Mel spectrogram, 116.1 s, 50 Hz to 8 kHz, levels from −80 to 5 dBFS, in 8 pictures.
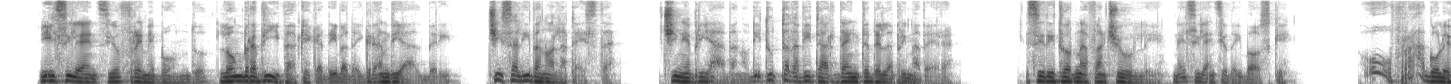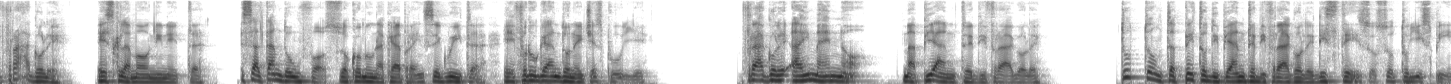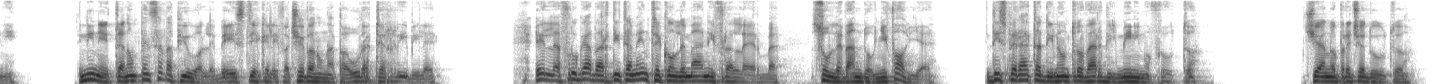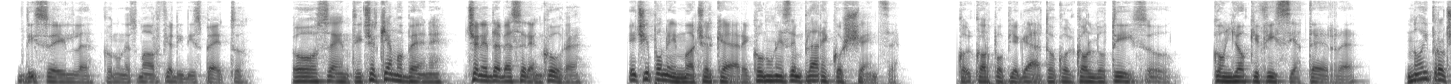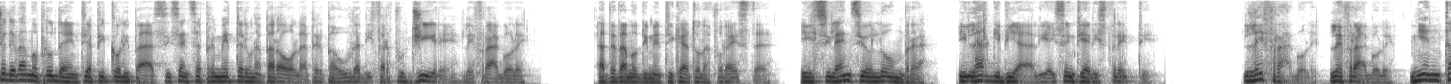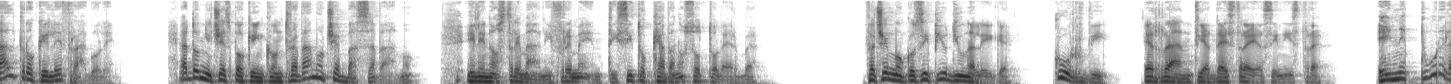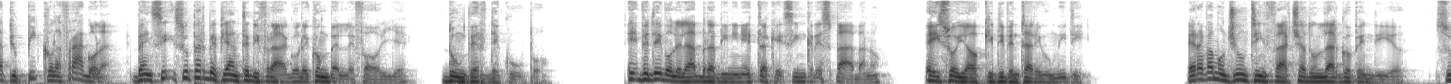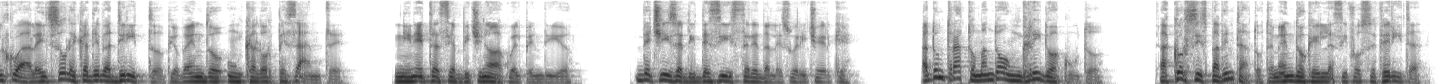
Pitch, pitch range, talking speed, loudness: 110 Hz, 95-120 Hz, 145 wpm, -18 LUFS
